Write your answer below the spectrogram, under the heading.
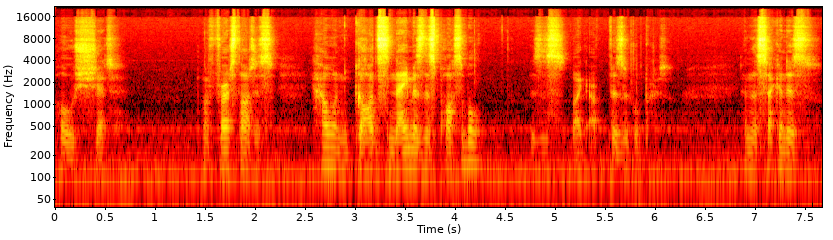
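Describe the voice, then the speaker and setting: Low-voiced man reading game narration. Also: fairly even intonation, moderate pace, pauses often, slight background noise. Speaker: let's play host. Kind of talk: reading visual novel narration aloud, with reactions.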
